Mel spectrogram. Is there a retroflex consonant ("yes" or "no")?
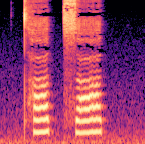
no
